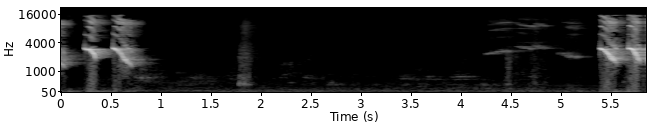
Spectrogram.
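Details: An orange-headed thrush gives lure song (pancingan ngeplong) to draw a reply from a pet bird: two or three loud downslurred whistles, a long quiet gap with faint thin notes, then more downslurred whistles.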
